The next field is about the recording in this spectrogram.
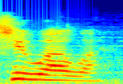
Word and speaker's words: Chihuahua: Que justo también desde Chihuahua, nunca lo sé pronunciar nada, pero. – Es Chihuahua.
